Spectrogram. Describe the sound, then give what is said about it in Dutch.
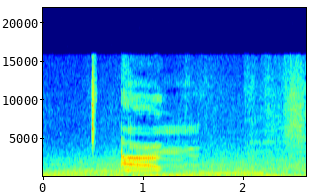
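A 992-generation Porsche 911 GT3 with Touring Package drives along with a steady, loud low engine drone and a faint constant whine, while a person talks briefly over it. “Welkom aan boord van de Porsche 911 GT3 met Touring Package. Het Touring pakket. Tankwaarschuwing negeren. Want we rijden nog een klein stukje door”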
